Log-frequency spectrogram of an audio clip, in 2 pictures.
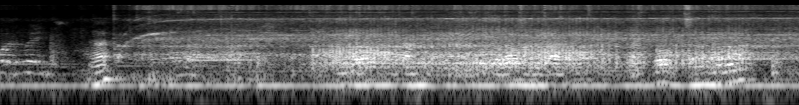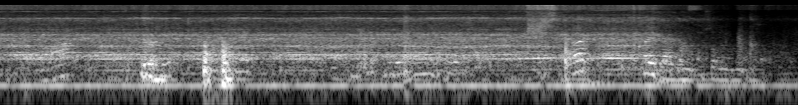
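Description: An electric hand mixer whirs steadily as it beats batter.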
